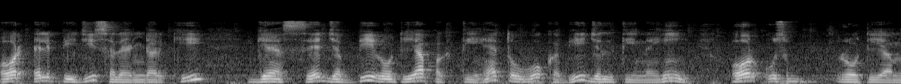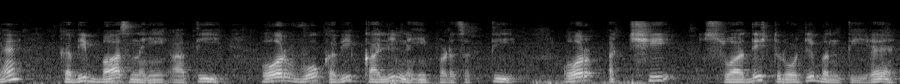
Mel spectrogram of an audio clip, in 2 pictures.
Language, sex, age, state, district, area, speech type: Urdu, male, 30-45, Uttar Pradesh, Muzaffarnagar, urban, spontaneous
